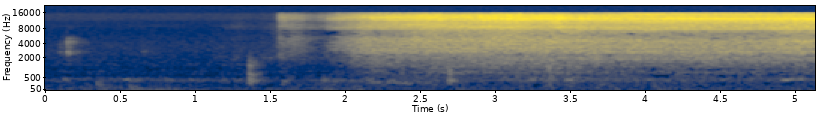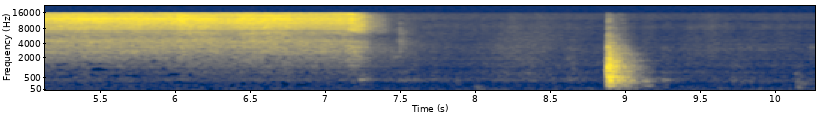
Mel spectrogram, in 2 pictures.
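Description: Butane hissing for about five seconds as the empty butane torch is refilled from a gas canister. Near the end comes a single sharp click, the torch's igniter being tried.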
